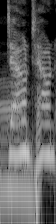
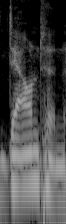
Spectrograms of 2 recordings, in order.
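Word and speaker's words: Downton: Um, today I learned it's Downtown, not Downtown Abbey. Always that's how the British say it down to an abbey. There's no W at the end of there.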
